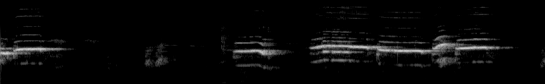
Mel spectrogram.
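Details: Chinese hwamei singing with an old-forest voice: a bright whistled note, a slurred phrase, then a long sustained run of clear, steady and warbling whistles.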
